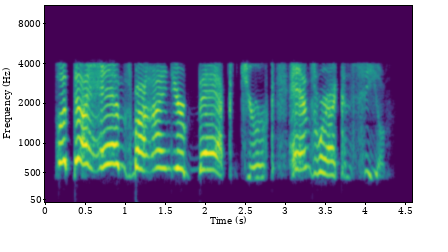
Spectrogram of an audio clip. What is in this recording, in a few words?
Order To Surrender Female Old; Voices OrderToSurrender FemaleOld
